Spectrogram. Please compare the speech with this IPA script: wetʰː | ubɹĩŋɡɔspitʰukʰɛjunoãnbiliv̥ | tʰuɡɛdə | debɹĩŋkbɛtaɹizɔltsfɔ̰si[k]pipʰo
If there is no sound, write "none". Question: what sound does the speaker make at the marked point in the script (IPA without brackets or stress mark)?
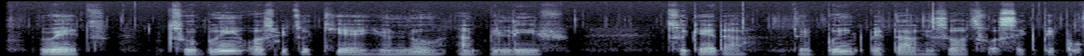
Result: k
